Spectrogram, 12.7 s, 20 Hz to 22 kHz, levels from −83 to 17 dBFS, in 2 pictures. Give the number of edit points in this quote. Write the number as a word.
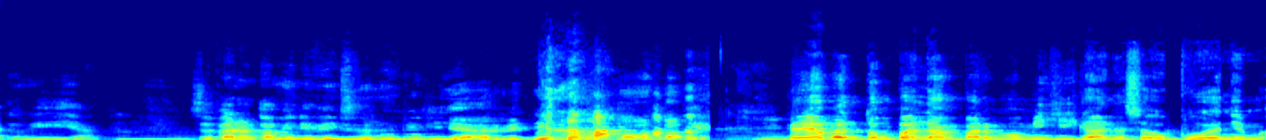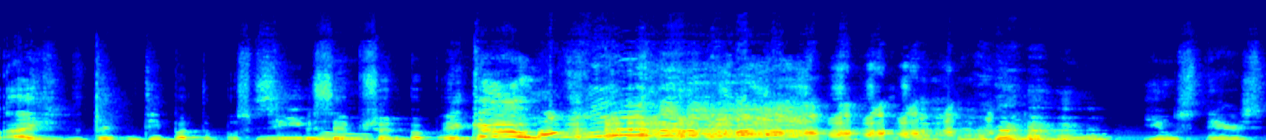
two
